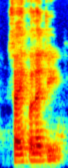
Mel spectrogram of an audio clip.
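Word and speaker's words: psychology: आज की क्लास का सबक एक वाक्य में एन, एस और टी से पहले पी साइलेंट हो जाता है। उदाहरण निमोनिया जिसमें कि पी एन से पहले है। साइकोलॉजी जिसमें कि टी एस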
